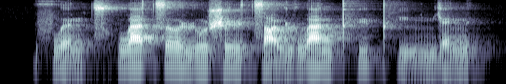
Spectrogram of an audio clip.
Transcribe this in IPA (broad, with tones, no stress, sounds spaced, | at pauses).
f w ə̰˨˩ n t͡sʰ w ä˥˧ t͡s ɤ˥˩ ɻ u˥ ʂ ɻ̩˧˥ t͡s ɑ̰˨˩ ʊ̯ ɻ w a˥ n pʰ y˥˩ pʰ ḭ˨˩ ŋ m j ɛ˦ n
